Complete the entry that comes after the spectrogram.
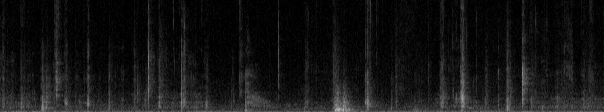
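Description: Close-up chewing of a crunchy raw shredded-cabbage salad: irregular crisp crunches and wet mouth clicks, with one louder, fuller mouth sound about five seconds in.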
